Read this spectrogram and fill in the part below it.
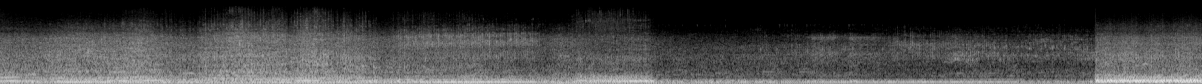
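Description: Vintage car engines roar as the cars race across snow.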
